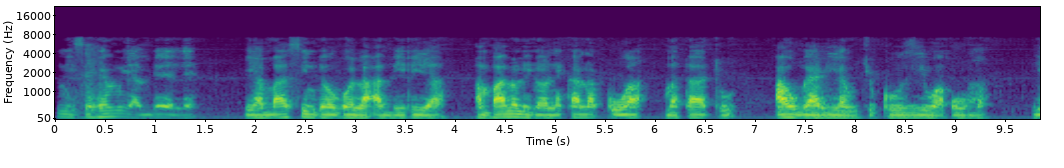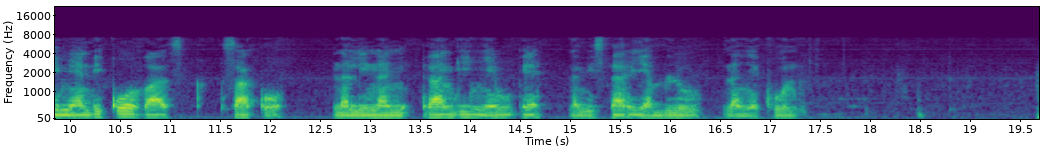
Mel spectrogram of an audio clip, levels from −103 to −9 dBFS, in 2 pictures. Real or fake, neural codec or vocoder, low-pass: fake; codec, 44.1 kHz, 7.8 kbps, Pupu-Codec; 7.2 kHz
